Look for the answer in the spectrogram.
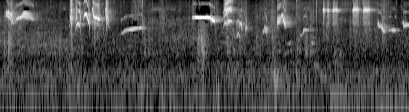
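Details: An Oriental magpie-robin decoy bird sings a varied run of clear, high whistles and sweet slurred notes, some rising and some falling, with a few short chirps between phrases.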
